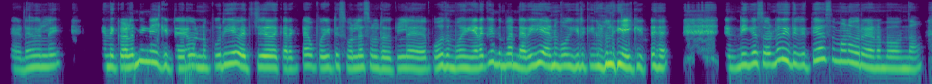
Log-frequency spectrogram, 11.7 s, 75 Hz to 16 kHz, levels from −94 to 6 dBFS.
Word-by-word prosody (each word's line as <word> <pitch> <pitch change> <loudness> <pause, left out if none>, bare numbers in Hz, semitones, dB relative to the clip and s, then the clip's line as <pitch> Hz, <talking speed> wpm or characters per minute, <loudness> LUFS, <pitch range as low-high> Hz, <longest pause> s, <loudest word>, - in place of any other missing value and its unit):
கடவுளே! 230 +4 -3 0.6
இந்த 235 0 +1
குழந்தைங்கள்ட்ட 245 -3 +2
ஒண்ணு 225 -2 -1
புரிய 250 +4 0
வச்சு, 230 0 0
அத 225 - +4
கரெக்ட்டா 210 +3 -3 0.2
போயிட்டு 220 +2 -2
சொல்ல 215 +1 0
சொல்றதுக்குள்ள 215 -1 -2 0.3
போதும்போது 220 -1 0
எனக்கும் 235 +8 +1
இந்த 265 -2 -2
மாரி 260 -2 0
நெறைய 250 +6 +3
அனுபவம் 245 -1 0
இருக்கு 245 0 -5
குழந்தைங்ககிட்ட. 235 -3 +4 1.1
நீங்க 260 +2 +2
சொன்னது 320 +8 +3
இது 275 - -2
வித்தியாசமான 330 - -1
ஒரு 255 -2 -1
அனுபவம் 210 -1 -3
தான். 200 +3 -9
235 Hz, 135 wpm, -20 LUFS, 215-260 Hz, 1.1 s, அத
